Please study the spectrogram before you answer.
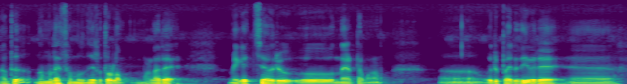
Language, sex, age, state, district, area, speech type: Malayalam, male, 30-45, Kerala, Kottayam, rural, spontaneous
